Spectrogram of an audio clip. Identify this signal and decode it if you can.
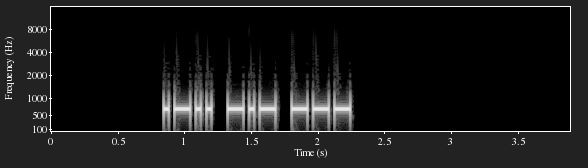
Morse code, heard as a keyed tone, about 31 wpm, 700 Hz. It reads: LKO
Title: USA Call Sign Postfixes - 3 Letters 30wpm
